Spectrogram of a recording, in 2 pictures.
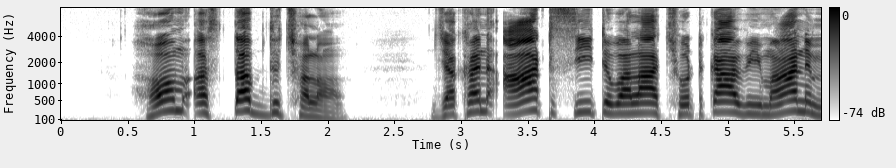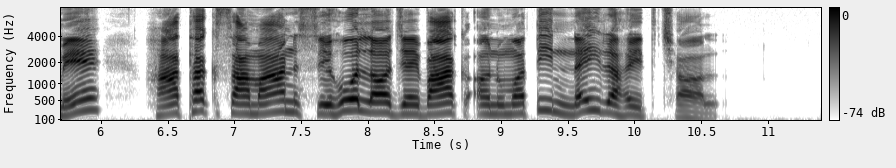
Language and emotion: Maithili, surprised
